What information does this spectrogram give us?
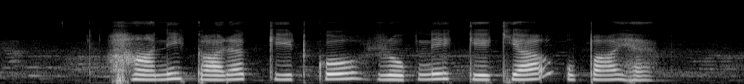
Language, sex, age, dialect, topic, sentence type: Hindi, female, 18-24, Marwari Dhudhari, agriculture, question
